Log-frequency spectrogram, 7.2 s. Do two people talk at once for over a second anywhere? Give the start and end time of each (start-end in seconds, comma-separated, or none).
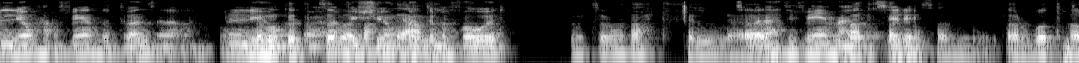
1.7-3.1, 4.9-6.2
